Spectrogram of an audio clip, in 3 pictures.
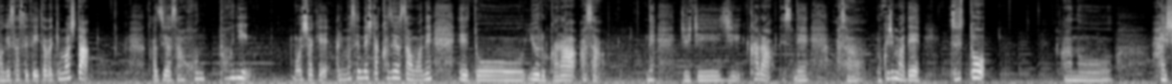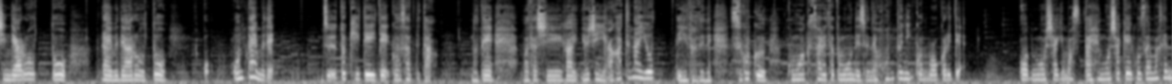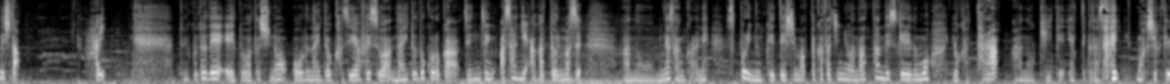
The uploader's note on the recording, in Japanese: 訪問の仕事と仕事の合間の車の中から、 一発録りでお届けしております。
